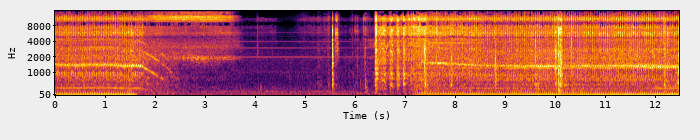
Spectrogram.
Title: M9R weird noise / M9R garip motor sesi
